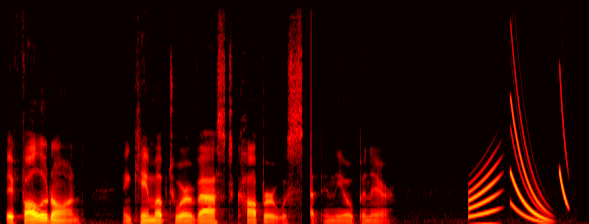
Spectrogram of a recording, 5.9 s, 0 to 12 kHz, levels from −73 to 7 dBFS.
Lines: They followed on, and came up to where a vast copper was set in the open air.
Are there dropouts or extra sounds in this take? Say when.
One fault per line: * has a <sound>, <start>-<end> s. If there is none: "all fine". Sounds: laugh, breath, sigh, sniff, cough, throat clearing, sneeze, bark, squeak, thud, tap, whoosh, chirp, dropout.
* has a dropout, 3.0-3.1 s
* has a chirp, 4.7-5.7 s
